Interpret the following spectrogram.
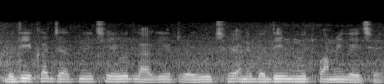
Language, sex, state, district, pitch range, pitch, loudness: Gujarati, male, Gujarat, Gandhinagar, 120-130 Hz, 125 Hz, -15 LUFS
